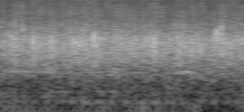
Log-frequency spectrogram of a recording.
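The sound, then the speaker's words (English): Steady applause of many hands clapping, a dense crackling wash of claps at an even, fairly loud level that holds for about two seconds with no voices on top. “Let's clap that up.”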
